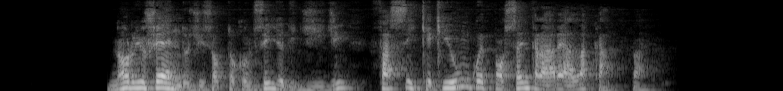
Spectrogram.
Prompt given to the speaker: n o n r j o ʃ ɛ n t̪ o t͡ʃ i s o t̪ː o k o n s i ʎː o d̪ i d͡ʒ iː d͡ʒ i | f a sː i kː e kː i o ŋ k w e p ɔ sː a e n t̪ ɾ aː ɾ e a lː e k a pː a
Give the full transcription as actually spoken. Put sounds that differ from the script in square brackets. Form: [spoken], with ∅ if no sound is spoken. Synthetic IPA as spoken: n o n r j [u] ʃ ɛ n [d̪] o t͡ʃ i s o t̪ː o k o n s i ʎː o d̪ i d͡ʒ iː d͡ʒ i | f a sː i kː e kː i [u] ŋ k w e p ɔ sː a e n t̪ ɾ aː ɾ e a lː [a] k a pː a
